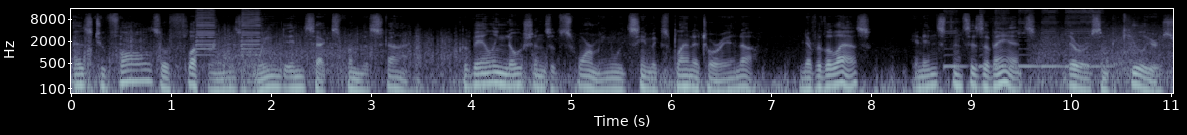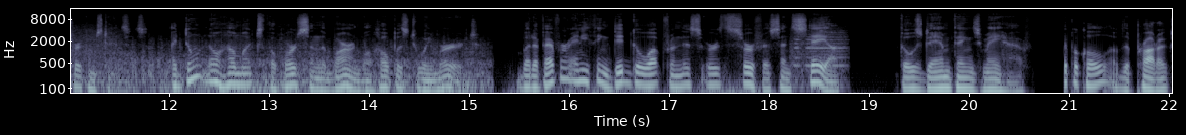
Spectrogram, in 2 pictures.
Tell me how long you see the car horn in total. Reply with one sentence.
You can hear the car horn for 3 seconds altogether.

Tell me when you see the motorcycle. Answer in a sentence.
The motorcycle can't be heard in this clip.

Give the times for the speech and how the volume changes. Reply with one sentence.
You can hear the speech from 0.0 to 21.9 s, at a steady volume.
